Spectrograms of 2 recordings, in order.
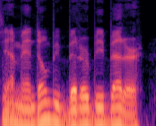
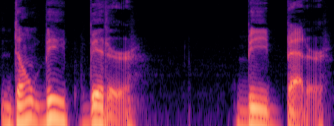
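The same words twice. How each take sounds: First: Said in the usual way. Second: Slower, punched second take of the advice; slow emphatic repeat. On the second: Retold or imitated. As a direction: drive home "bitter" and "better" like a motto. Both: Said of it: "he says".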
